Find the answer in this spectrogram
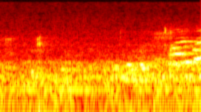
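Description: Near silence, broken near the end by a faint, brief pitched call.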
